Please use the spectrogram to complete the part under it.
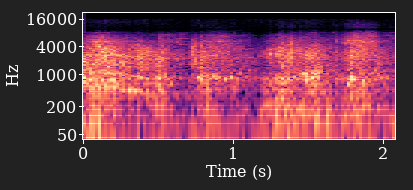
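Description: A fiery blast booms.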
